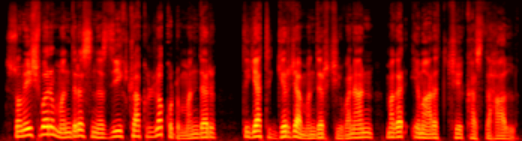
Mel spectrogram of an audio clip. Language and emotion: Kashmiri, neutral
